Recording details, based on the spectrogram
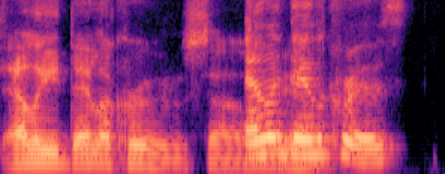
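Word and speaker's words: Elly De La Cruz: the Cincinnati um Reds Ellie de Cruz I hope I pronounce that right because I always it's Ellie De La Cruz so Ellie De La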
